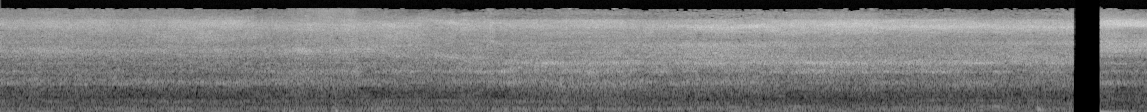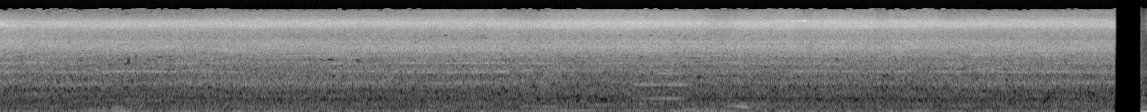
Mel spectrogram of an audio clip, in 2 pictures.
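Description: Handheld hair dryer blowing steadily on its motor and fan, a continuous rushing hiss, with a brief break about halfway through.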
